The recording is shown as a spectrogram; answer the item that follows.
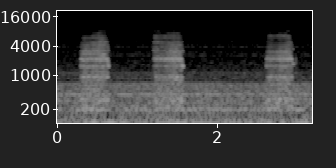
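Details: Two barn owls inside a University of Florida nest box trade soft calls as pair-bonding during breeding season; three brief breathy, rasping notes about a second apart, with a constant low hum behind.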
